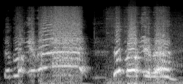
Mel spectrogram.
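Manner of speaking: very high, loud shriek; full-volume panicked shrieking; terrified scream. Real, not acted. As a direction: scream the monster's name in terror. Screams on seeing the monster.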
